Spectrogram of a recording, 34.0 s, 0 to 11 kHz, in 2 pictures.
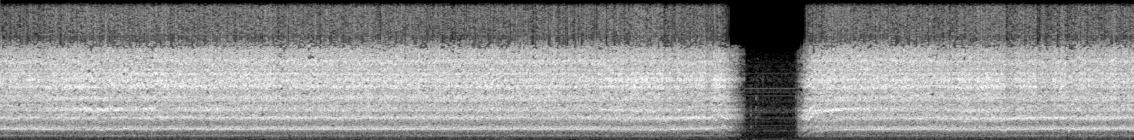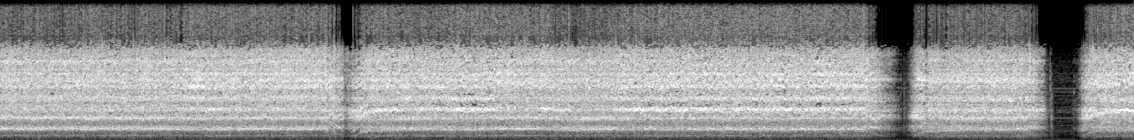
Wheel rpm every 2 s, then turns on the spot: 230, 230, 240, 230, 230, 110, 190, 220, 230, 230, 230, 190, 220, 210, 200, 130, 110.
none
